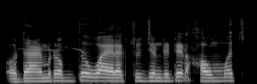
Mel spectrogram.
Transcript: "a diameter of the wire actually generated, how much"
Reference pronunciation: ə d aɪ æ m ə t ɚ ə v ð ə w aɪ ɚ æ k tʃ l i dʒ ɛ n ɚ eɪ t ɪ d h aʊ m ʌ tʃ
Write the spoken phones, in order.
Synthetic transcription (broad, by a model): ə d aɪ m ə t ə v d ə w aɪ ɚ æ k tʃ i dʒ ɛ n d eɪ t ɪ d h aʊ m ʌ tʃ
